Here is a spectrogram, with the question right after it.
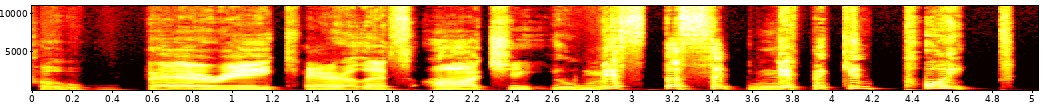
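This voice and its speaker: A man's voice: medium pitch, sing-song, measured pace, a bit bright, dry recording, studio quality. A man playing a large, pompous, irritable genius detective in an old time radio style drama, speaking formally and with exasperation. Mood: stern, imperious. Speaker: actor in an audio detective drama.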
